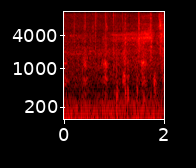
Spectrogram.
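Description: A cocker spaniel's paws on a driveway as it trots in: faint, quick, irregular ticks over a low steady rumble.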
